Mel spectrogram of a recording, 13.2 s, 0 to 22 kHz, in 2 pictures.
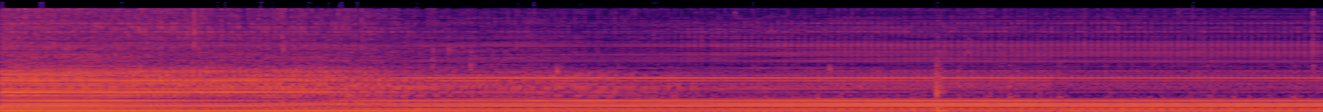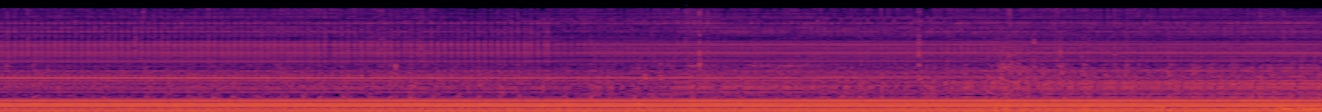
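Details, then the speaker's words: Breville BES820XL espresso machine after replacing a stuck, failed solenoid valve that caused clicking/grinding and a leak: steady, even pump hum during the shot, no clicking or grinding; normal pump operation. "we replaced it and so the sound is gone and the leak is gone as well"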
